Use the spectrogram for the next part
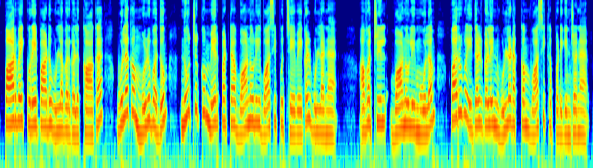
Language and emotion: Tamil, neutral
